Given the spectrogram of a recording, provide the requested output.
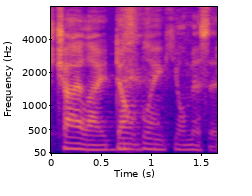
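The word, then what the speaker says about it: Chili: and you see a a sign that says chai like don't blink you'll miss it yes you'll miss it everybody constantly will pronounce it Chile Indiana and it's chai Li even though it's spelled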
